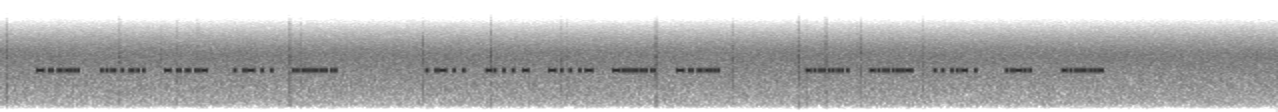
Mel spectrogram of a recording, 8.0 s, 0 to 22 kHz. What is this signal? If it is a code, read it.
Hellschreiber (Feld-Hell, 122.5 baud), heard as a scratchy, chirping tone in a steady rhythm, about 1650 Hz, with static crashes. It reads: RXATS TUHBR CGJIQ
